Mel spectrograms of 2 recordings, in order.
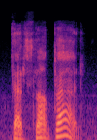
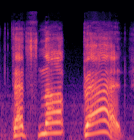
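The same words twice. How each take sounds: First: Said in the usual way. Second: Slow, higher, louder "That's not bad."; drawn-out, impressed "That's not bad."; emphatic. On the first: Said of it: "repeats phrase". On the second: Real, not acted. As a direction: lean into "That's not bad." with real approval. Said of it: "repeats phrase emphatically".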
